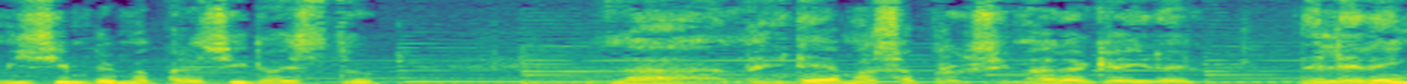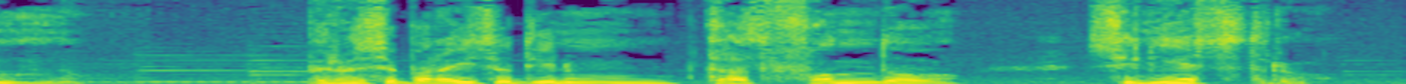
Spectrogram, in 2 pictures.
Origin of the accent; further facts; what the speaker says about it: Andalusia, Spain; Me siento muy andaluz, pero muy andaluz en un sentido que no es el característico o el que más se difunde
